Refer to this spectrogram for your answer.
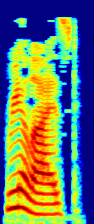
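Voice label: "realised", British English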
